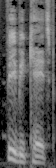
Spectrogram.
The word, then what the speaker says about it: Phoebe Cates: I like Phobe Cats. I wonder where she went. – No. – Phoebe Cates, by the way. I'm just one time in the podcast, I'm going to say it correctly.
